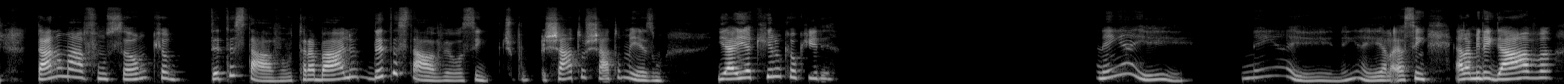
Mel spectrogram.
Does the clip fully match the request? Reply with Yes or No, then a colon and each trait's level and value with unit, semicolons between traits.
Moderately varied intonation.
No: wide, 7.4 semitones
